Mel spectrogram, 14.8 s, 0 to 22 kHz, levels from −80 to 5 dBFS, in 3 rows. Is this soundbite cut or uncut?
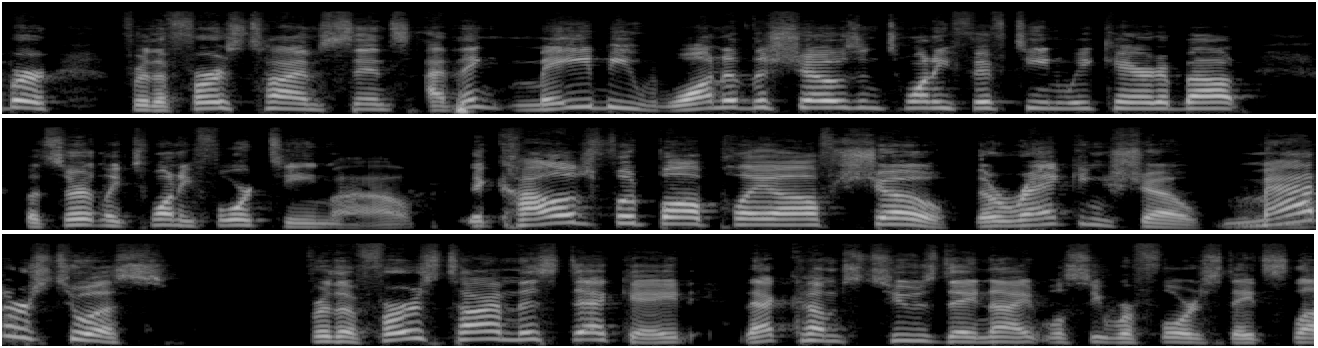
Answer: cut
